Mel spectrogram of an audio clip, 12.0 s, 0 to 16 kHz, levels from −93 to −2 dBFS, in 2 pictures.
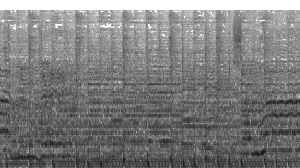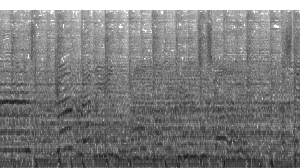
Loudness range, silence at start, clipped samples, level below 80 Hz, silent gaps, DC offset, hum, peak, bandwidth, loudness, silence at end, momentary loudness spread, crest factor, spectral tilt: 2 LU; 0 s; under 0.1%; -26 dBFS; none; 0.5%; none; -2 dBFS; 13.5 kHz; -16 LUFS; 0 s; 4 LU; 14 dB; -4 dB/octave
